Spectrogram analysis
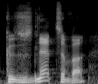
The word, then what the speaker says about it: Kuznetsova: The most significant development came from Anna Kuznetsova. Oh, I love her. I said it right the first time. Kuznetsova.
